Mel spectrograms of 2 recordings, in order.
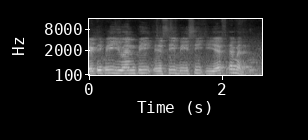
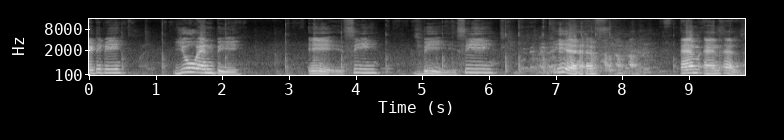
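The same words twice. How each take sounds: First: Softer, run together without gaps; flowing recitation. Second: Slow dictation. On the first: Teacher showing students the mnemonic's flow, softly run together. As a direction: let the letters flow quietly as one chain. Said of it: "ऐसे एकदम flow है इसमें". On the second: Teacher giving students a mnemonic to memorise, slow and spaced out. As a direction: piece by piece with long pauses. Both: Shown as a demonstration.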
